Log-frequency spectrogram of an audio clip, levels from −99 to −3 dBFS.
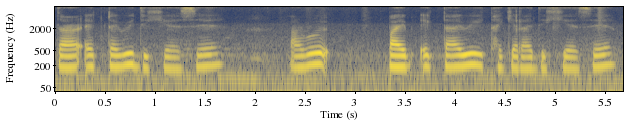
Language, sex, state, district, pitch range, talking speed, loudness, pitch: Nagamese, female, Nagaland, Dimapur, 180-195 Hz, 125 wpm, -17 LUFS, 190 Hz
